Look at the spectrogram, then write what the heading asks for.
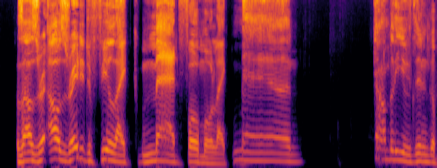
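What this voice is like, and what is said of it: Sick-sounding voice. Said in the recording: “As you can hear from my voice, I'm still a bit sick.”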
